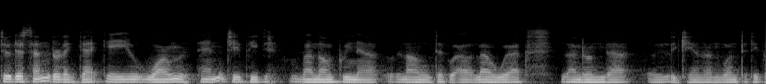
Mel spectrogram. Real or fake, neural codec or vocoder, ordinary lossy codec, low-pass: fake; codec, 16 kHz, 0.5 kbps, FunCodec, trained on LibriTTS, 25 frames a second; none; 7.2 kHz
